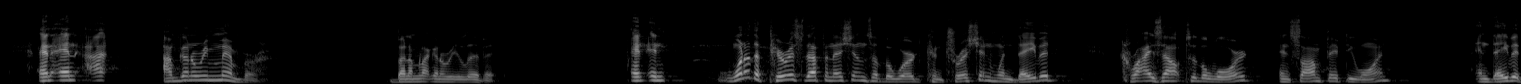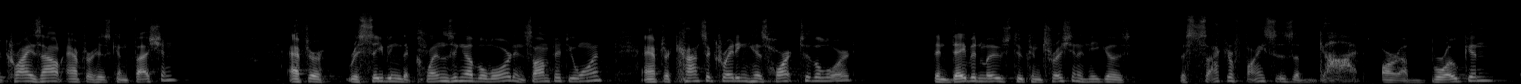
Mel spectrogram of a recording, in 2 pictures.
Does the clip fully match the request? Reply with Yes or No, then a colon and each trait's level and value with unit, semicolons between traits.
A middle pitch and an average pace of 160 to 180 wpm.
No: medium, 150 Hz; average, 145 wpm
